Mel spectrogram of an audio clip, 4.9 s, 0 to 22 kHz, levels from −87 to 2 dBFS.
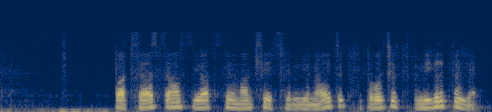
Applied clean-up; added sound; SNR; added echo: neural mask model DeepFilterNet 3.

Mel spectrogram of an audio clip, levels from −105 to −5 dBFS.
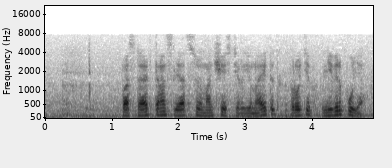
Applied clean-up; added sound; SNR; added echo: none; none; none; none.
